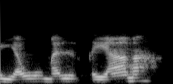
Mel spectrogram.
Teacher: یوما میں واو لین ہے، اس کو بھی نرم و ملائم پڑھیں گے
